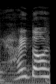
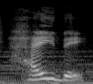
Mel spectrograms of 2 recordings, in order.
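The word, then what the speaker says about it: هيدي: Do I say hayda or hayde? Hayde.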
